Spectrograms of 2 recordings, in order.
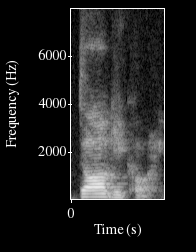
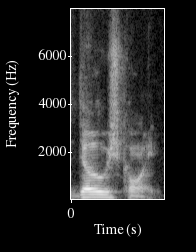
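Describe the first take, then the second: First: The first part is said as two syllables, 'doggy'. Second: The first part is said as one syllable, 'dohj'. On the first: The speaker calls it right. "as long as you call it doggy coin, I'm good with you" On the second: The speaker calls it wrong. "Anybody who still who calls it Doge is a douche"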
